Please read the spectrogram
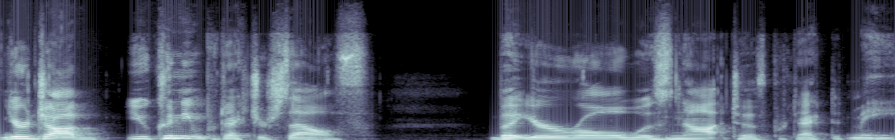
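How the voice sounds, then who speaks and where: A woman with an American accent speaks in an unremarkable speaking voice at a fairly quick pace. Her pitch is medium with ordinary variation, on a very clean recording with a silent background. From US South, Tennessee (Nashville). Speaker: executive protection agent and co-host. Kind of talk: casual chat.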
